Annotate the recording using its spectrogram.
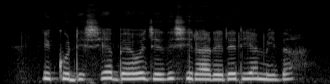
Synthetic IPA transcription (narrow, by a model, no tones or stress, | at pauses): ikudiʃiabɛod͡ʑeðiɕiɾaɾeɾeɾjamiða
